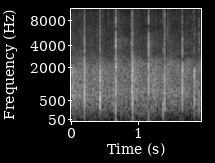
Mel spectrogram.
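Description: An audience claps steadily as two guests leave the stage, a dense wash of applause with a few sharp individual claps standing out at a regular, brisk rhythm throughout. No one speaks over it.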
